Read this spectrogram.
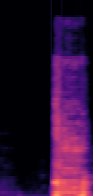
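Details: An adult man on a live show, whose throat is already bothering him, gives a single short, harsh cough after a brief silence.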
